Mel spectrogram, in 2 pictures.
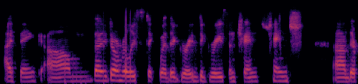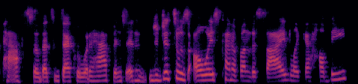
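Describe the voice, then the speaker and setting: A woman's voice: lowish voice, steady tone, moderate pace, no echo, dull audio. A woman in her thirties from Poland, a jiu-jitsu coach speaking thoughtfully in a podcast interview, with fillers and small laughs.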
